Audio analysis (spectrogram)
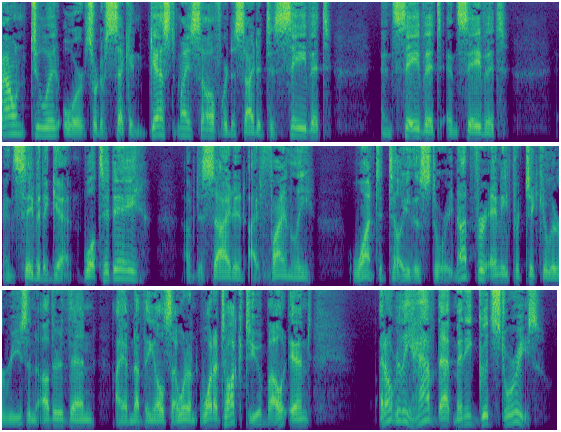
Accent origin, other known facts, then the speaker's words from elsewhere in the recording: Ann Arbor, Michigan, United States; moved away as an adult; now in New York City, United States; Well, I moved from Ann Arbor, Michigan, where I spent most of my young years, age 4 to 18. I moved from there to New York City at age 18.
